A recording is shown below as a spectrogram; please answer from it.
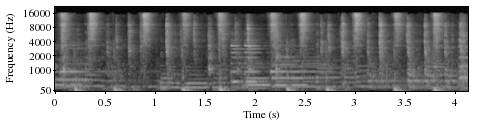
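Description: Jazz trio playing live: electric keyboard, electric bass guitar and drum kit, with cymbals and drums struck on a steady beat under the keyboard's melody and chords.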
